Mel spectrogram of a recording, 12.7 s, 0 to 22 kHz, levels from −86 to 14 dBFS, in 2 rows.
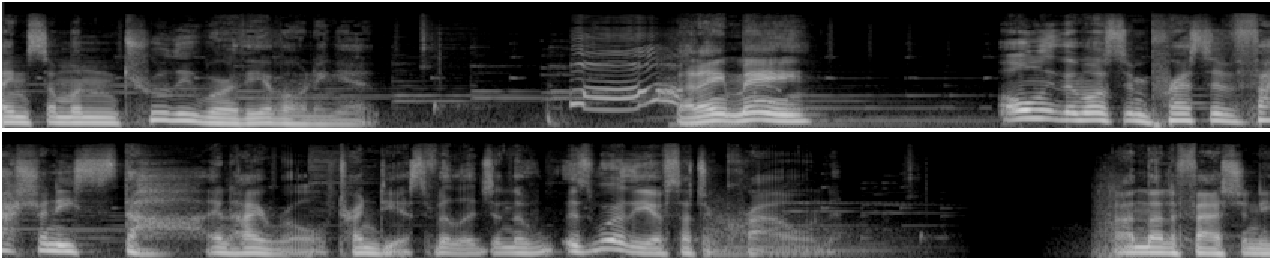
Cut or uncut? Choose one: cut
